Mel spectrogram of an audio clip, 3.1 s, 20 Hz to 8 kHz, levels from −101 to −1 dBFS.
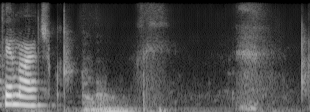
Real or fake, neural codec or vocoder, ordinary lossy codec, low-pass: fake; codec, 16 kHz, 2 kbps, X-Codec, HuBERT features, trained on general audio; none; 7.2 kHz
